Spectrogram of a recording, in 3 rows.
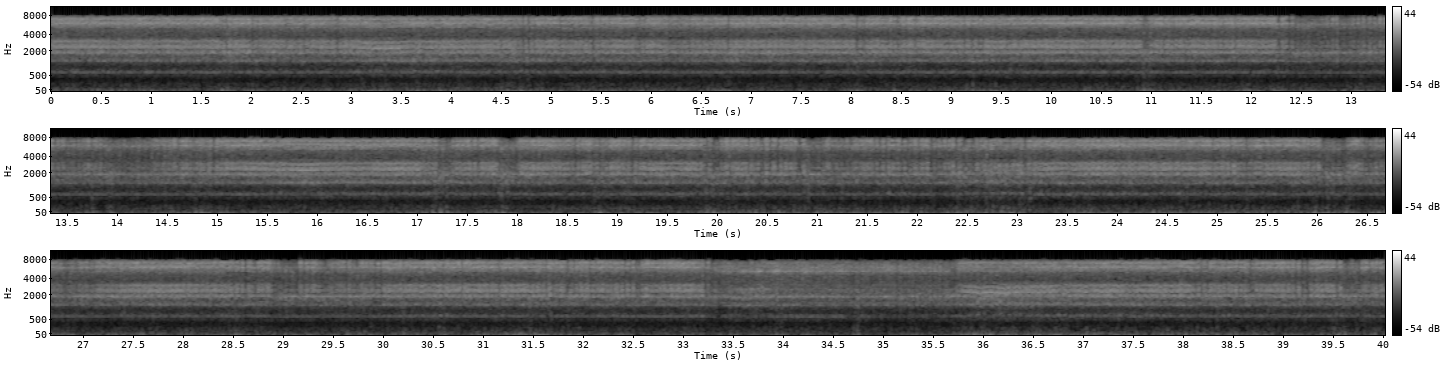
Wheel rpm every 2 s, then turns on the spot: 160, 170, 160, 160, 170, 160, 160, 160, 160, 170, 170, 160, 160, 170, 170, 170, 170, 160, 160, 170.
none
